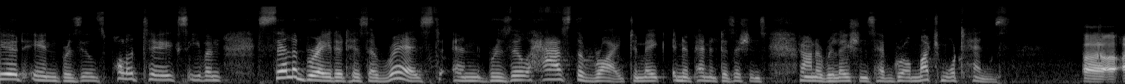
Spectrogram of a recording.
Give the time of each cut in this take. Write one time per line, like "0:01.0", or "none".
0:08.0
